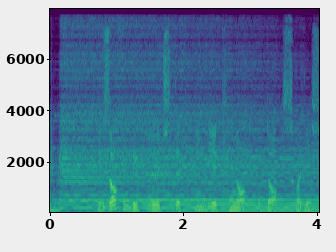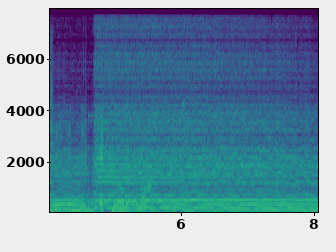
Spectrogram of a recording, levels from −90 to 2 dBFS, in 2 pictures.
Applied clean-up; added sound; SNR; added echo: none; Electric guitar; -1 dB; none.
